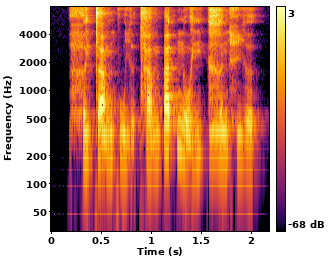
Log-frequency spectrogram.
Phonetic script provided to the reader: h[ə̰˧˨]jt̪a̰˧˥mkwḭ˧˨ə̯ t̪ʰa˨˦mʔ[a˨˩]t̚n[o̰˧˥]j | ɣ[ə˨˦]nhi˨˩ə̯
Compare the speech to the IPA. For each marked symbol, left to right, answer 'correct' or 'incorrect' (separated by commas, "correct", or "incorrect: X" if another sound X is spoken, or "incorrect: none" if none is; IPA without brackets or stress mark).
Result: incorrect: ə˧, incorrect: a˦˥, correct, correct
